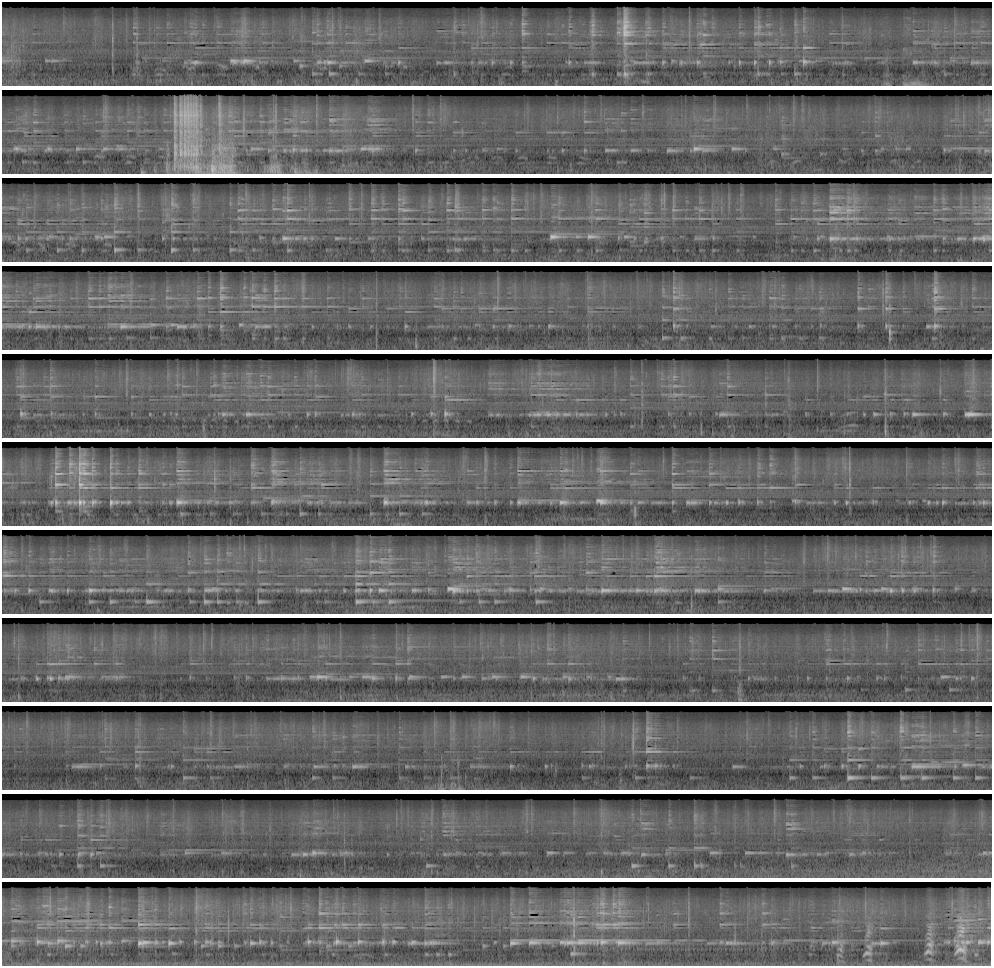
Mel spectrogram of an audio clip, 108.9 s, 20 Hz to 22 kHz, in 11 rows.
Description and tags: goat-bells
field-recording goat bells ambient
recorded with sony 1000 dv camcorder
in kalamata Greece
